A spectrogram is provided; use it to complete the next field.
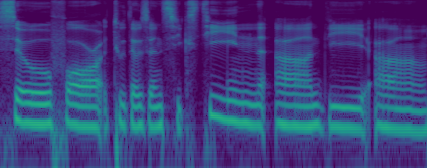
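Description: A woman's very deep, low, dark and mellow voice with a French accent, at a very slow pace with fairly even intonation, dry and close with no echo in a very clean recording over a silent background. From France. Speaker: art history professor and research center director. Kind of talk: interview.

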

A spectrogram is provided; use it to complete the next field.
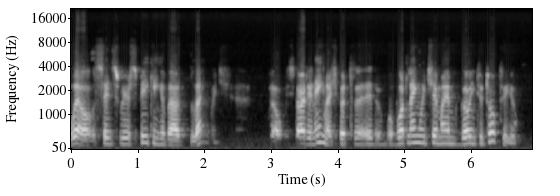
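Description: In a Dutch accent, a man speaks at a high pitch and moderate pace with ordinary pitch variation, recorded dry and close with no echo. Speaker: podcast host. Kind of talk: interview; scripted introduction. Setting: home recording, attic or cellar. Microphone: poor sound quality.

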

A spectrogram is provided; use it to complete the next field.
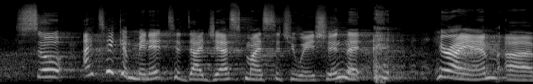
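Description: A woman with an American accent speaks with lively intonation. Noticeable background noise can be heard. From Alaska. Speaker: storyteller. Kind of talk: personal storytelling talk. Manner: animated.

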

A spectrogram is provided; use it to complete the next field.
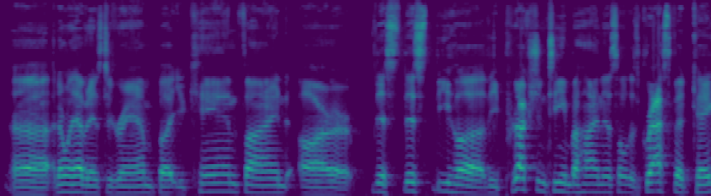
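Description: A man with an ordinary speaking voice, fairly high pitch, fairly even intonation, and a moderate pace with hardly any pauses. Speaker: movie podcast host. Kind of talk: casual chat, movie review. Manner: joking, casual.

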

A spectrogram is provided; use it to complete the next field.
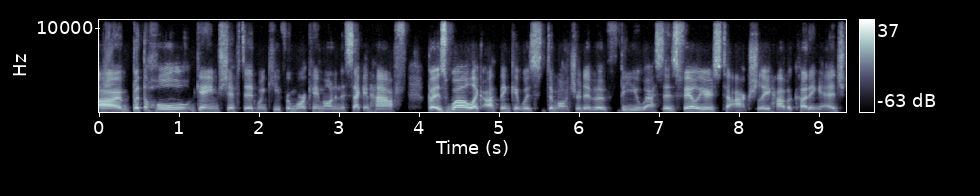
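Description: An unremarkable speaking voice with an American accent at a fairly quick pace. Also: woman, fairly low pitch for a woman, fairly even intonation, quiet background. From United States. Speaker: football journalist. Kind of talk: interview answers.

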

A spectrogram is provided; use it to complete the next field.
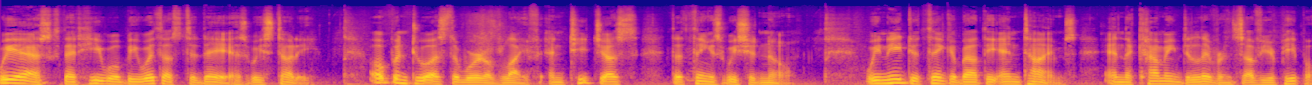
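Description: A man's ordinary speaking voice with lively intonation at a moderate pace. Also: fairly low pitch for a man. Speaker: pastor. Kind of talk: sermon. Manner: formal.

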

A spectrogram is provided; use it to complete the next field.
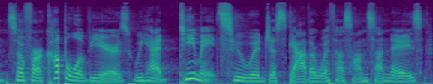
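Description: A woman speaks at a fairly low pitch with vocal fry and lively intonation in a very clean recording with a silent background. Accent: Californian. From Northern California. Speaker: missionary. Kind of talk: interview testimony.

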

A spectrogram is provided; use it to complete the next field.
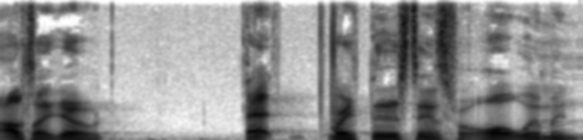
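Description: With an American accent, a man speaks at a moderate pace in a fairly low voice with a dark, mellow tone and ordinary pitch variation. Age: 20s. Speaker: podcast co-host. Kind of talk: casual chat.

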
